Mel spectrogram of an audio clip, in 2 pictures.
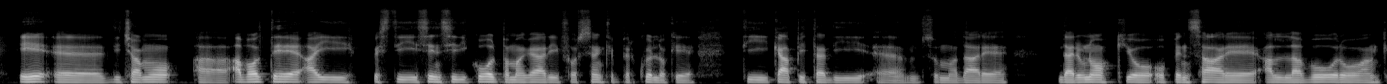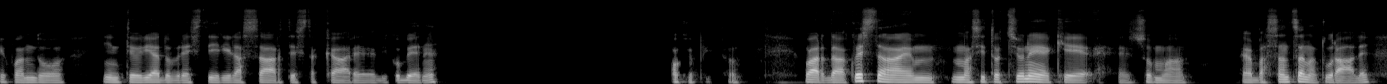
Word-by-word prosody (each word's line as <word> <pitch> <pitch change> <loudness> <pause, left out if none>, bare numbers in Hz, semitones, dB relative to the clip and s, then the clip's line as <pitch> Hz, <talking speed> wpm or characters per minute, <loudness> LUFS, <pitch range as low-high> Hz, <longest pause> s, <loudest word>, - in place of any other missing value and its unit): e, 120 +1 +4
ehm, 100 -2 +1
diciamo 110 +1 0
a 100 -3 -4
a 115 - +3
volte 120 0 +4
hai 110 -2 -1 0.2
questi 110 -1 -3
sensi 115 +1 0
di 110 -1 -3
colpa, 120 -1 +2
magari 105 0 +1
forse 110 +1 -5
anche 105 -2 -5
per 105 -2 -9
quello 105 -4 0
che 95 0 -5 0.4
ti 105 +1 -4
capita 110 0 +1
di, 100 -1 -3
ehm, 90 -2 -8
insomma 100 0 -7
dare 95 0 -2 0.4
dare 105 -1 +2
un 110 +1 +4
occhio 110 0 +1
o 105 +1 0
pensare 105 -1 +1
al 105 0 -1
lavoro 105 0 +1
anche 100 +2 -5
quando 100 -1 -3 0.4
in 105 -2 -1
teoria 105 -1 +2
dovresti 100 +1 -4
rilassarti 100 0 -2
e - - -3
staccare, 95 -2 -5
dico 95 +2 -7
bene? 95 +3 -1 2.4
Ho - - 0
capito. - - -14 0.5
Guarda 100 -2 +4
questa 145 -7 +6
è, - - +3
mhmm, 100 -1 0
una 110 -2 +1
situazione 110 +1 +3
che, 100 -2 0 0.3
ehm, 90 - -10
insomma 95 -1 -5 0.5
è - - -7
abbastanza 115 +4 +2
naturale, 100 -1 0
105 Hz, 115 wpm, -24 LUFS, 100-110 Hz, 2.4 s, questa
